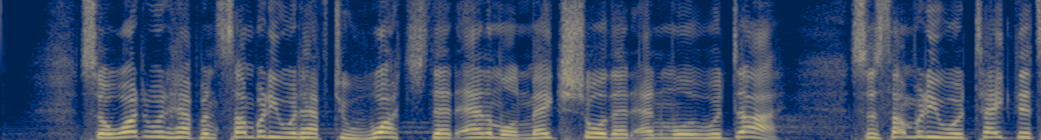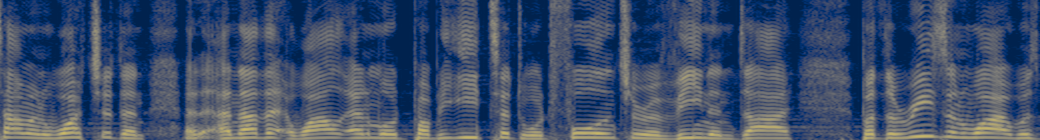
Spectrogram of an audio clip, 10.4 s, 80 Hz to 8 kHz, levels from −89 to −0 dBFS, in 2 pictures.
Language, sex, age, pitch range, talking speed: English, male, 20-39, 210-260 Hz, 285 wpm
